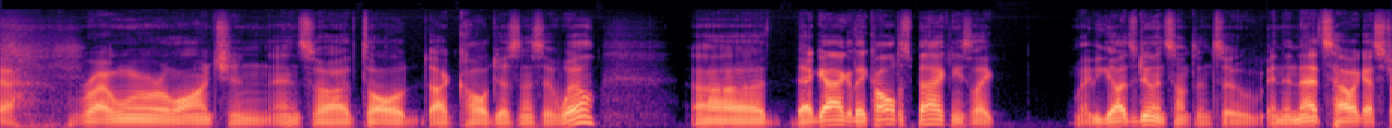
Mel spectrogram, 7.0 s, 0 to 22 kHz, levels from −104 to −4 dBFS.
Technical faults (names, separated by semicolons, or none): time-stretched section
